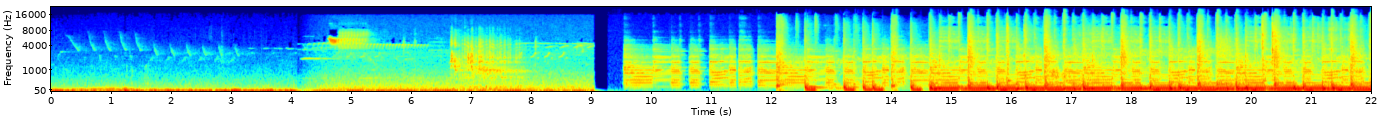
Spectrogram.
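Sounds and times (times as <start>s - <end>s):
low wind rumble: 0.0s - 6.7s
songbird chirps: 0.0s - 9.1s
turkey gobbling: 6.7s - 8.2s
music: 9.6s - 22.0s.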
